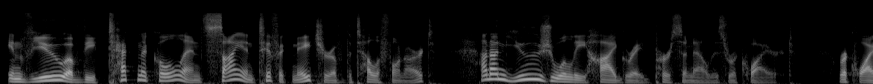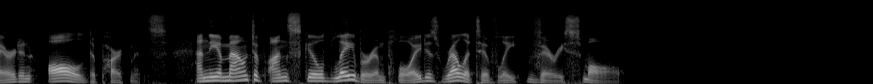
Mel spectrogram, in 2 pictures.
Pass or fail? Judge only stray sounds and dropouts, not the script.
pass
